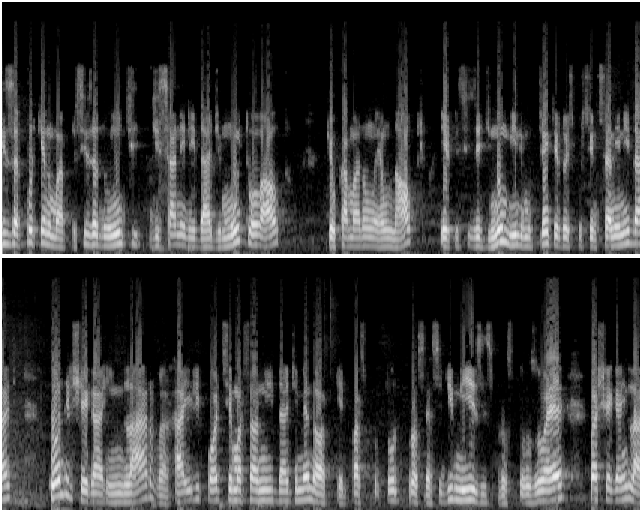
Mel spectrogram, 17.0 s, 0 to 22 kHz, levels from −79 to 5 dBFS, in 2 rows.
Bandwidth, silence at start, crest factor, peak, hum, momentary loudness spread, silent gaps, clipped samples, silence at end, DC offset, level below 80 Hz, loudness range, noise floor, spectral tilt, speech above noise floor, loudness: 14 kHz; 0 s; 12 dB; 0 dBFS; none; 8 LU; none; under 0.1%; 0 s; under 0.1%; -52 dBFS; 2 LU; -50 dBFS; -5.5 dB/octave; 38 dB; -13 LUFS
